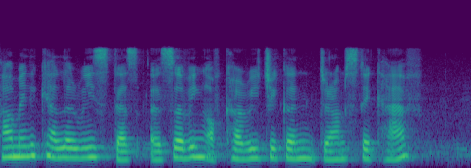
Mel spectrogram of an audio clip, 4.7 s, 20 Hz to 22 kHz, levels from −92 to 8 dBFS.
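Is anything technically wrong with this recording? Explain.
No, nothing technically wrong can be heard in this speech recording. There is no fault to point to at any moment in it.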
